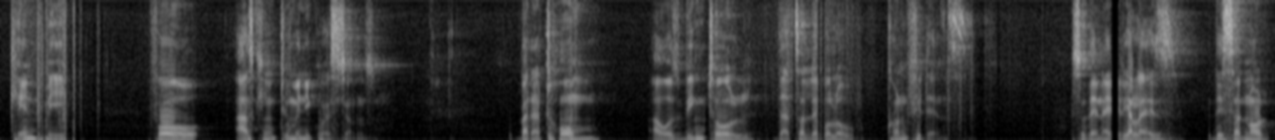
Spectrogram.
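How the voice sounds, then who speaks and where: A man with a very low, deep voice whose first language is Luo. He speaks as a panelist to a live audience. His talk is reflective and story-driven, with pauses and fillers. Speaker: panelist from a social entrepreneurship organization.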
